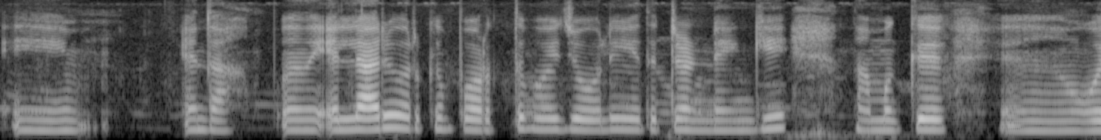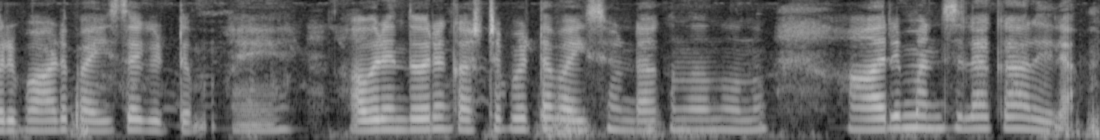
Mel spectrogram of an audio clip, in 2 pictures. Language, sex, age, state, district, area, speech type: Malayalam, female, 18-30, Kerala, Palakkad, rural, spontaneous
